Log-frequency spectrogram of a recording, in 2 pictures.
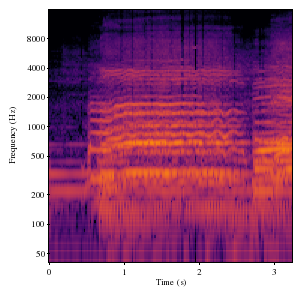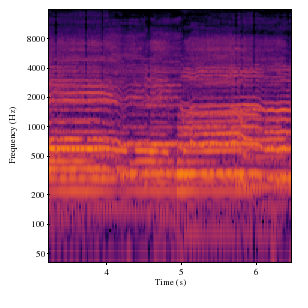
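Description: A gospel worship choir singing long, held notes in harmony. The singing comes in about half a second in, with new phrases starting near the three- and five-second marks.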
